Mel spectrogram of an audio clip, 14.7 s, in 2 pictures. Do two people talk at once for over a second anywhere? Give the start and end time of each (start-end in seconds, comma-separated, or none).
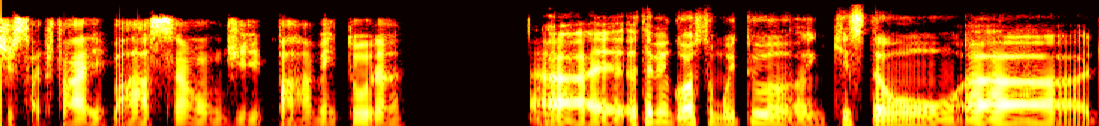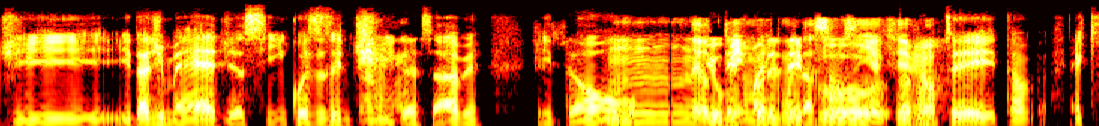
11.3-13.6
